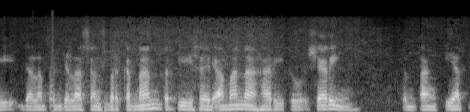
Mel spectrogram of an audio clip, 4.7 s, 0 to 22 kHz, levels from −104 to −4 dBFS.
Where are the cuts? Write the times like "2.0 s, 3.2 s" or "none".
1.0 s, 2.1 s, 2.8 s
